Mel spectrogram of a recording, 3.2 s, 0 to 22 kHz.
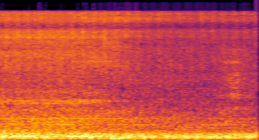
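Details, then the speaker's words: Restored Pontiac V8 on its first drive in 50 years, running without the hood: deep, steady idle with an even burble and no ticking or knocking; exhaust sounds equal, compression not yet tested; normal idle. "all right y'all can hear it no ticking no clocking a little bit doing pretty"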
